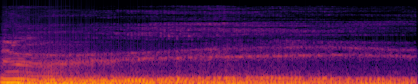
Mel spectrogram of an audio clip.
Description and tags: Voice with a heavy compression and reverb.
